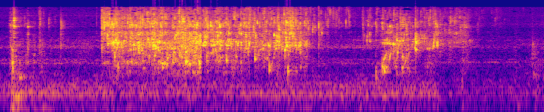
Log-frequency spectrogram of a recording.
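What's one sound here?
Water pours into a metal pot, splashing.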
